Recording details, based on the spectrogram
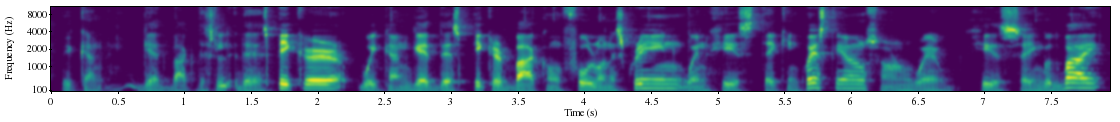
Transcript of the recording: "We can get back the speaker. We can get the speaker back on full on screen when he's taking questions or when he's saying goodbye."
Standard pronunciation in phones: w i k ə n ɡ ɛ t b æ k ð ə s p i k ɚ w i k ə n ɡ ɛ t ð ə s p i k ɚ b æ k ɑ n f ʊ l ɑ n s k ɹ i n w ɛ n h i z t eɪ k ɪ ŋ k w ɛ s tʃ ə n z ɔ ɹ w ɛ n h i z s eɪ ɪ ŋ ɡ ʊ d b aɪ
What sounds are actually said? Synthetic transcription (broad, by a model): w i k ə n ɡ ɛ t b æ k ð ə s p i k ɚ w i k ə n ɡ ɛ t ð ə s p i k ɚ b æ k ɑ n f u l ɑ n s k ɹ i n w ɛ n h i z t eɪ k ɪ ŋ k w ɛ s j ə n s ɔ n w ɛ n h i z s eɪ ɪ ŋ ɡ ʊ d b aɪ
